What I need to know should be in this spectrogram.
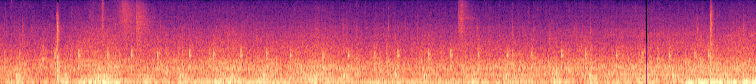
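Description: A turn signal ticks steadily inside a truck cab.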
